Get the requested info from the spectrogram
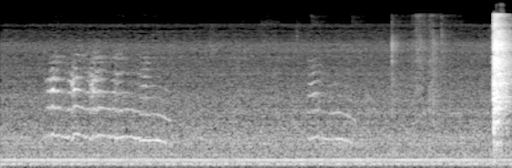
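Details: Kitty making funny noises indoors: a drawn-out wavering meow sliding downward, a quieter shorter meow later, over a steady low hum, ending with a loud clatter.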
